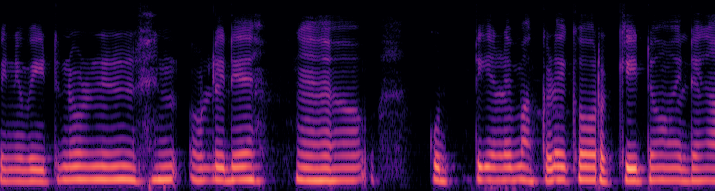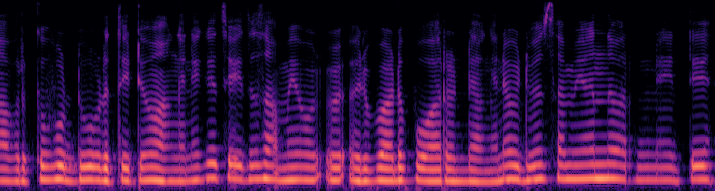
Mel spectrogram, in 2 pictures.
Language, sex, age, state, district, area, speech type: Malayalam, female, 45-60, Kerala, Kozhikode, urban, spontaneous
